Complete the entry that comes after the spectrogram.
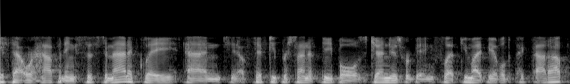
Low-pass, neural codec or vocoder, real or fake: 3.6 kHz; codec, 44.1 kHz, 7.8 kbps, Pupu-Codec; fake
